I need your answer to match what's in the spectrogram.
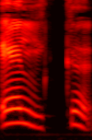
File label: "elk", ml; gcompris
